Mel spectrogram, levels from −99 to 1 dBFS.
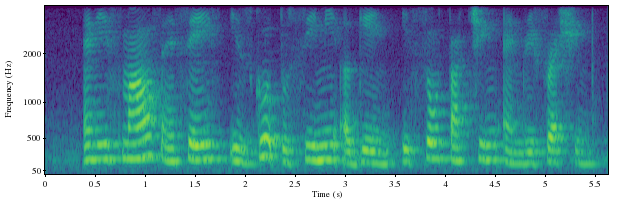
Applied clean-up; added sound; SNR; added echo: none; none; none; none.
